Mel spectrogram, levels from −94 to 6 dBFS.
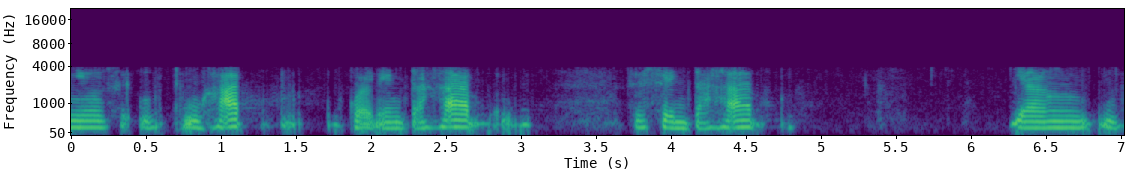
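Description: Throughout the speech, tandem speech coding is audible: the signal passed through AMR-NB, a G.711 mu-law link, then iLBC, being decoded and re-encoded at each border. Two low-rate speech coders compound their errors, leaving a rough, warbly, muffled sound with nothing above 3.8 kHz.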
